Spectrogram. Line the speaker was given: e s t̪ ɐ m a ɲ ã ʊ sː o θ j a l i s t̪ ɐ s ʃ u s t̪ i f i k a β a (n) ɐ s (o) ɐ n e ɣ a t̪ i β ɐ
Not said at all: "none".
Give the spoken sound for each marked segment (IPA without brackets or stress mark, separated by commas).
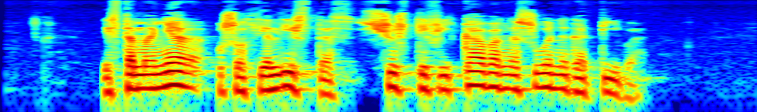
ŋ, u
